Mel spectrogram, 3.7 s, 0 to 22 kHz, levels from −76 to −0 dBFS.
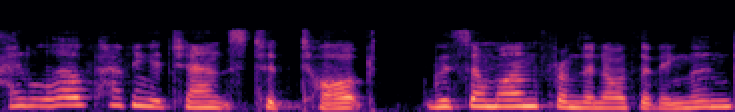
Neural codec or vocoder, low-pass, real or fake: codec, 16 kHz, 8 kbps, FreqCodec, smaller model; 7.2 kHz; fake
